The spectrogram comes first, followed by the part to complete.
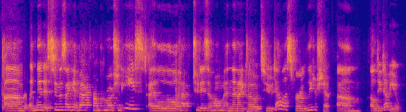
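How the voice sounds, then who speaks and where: A middle-aged woman with a hoarse, smoker-like rasp, chatting casually and candidly in a rambling, mildly salty way as a show host. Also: a little high, animated, moderate pace, few pauses. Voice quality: raspy like a chain smoker. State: hoarse from bronchitis. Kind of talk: casual chat. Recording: roomy, echoey sound.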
